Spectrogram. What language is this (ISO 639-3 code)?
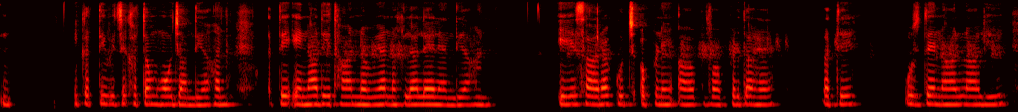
pan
